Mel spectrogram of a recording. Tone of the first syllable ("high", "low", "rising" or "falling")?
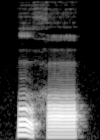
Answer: falling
